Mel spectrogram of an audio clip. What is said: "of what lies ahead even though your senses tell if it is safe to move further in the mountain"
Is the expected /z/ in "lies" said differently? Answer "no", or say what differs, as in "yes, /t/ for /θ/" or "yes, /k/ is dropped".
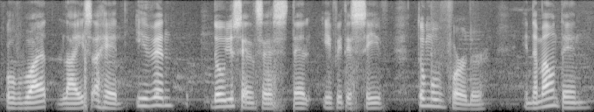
yes, /s/ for /z/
